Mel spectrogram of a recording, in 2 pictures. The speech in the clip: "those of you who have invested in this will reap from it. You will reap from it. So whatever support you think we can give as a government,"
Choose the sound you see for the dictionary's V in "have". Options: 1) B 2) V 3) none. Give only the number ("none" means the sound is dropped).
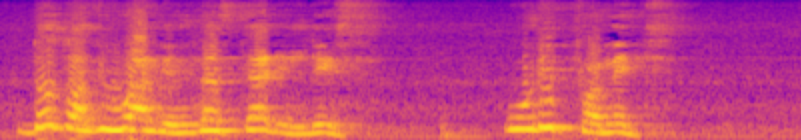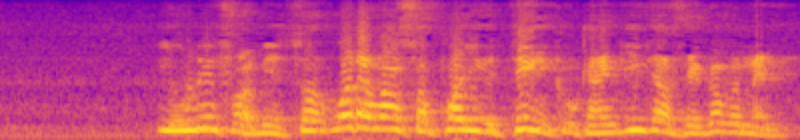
1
